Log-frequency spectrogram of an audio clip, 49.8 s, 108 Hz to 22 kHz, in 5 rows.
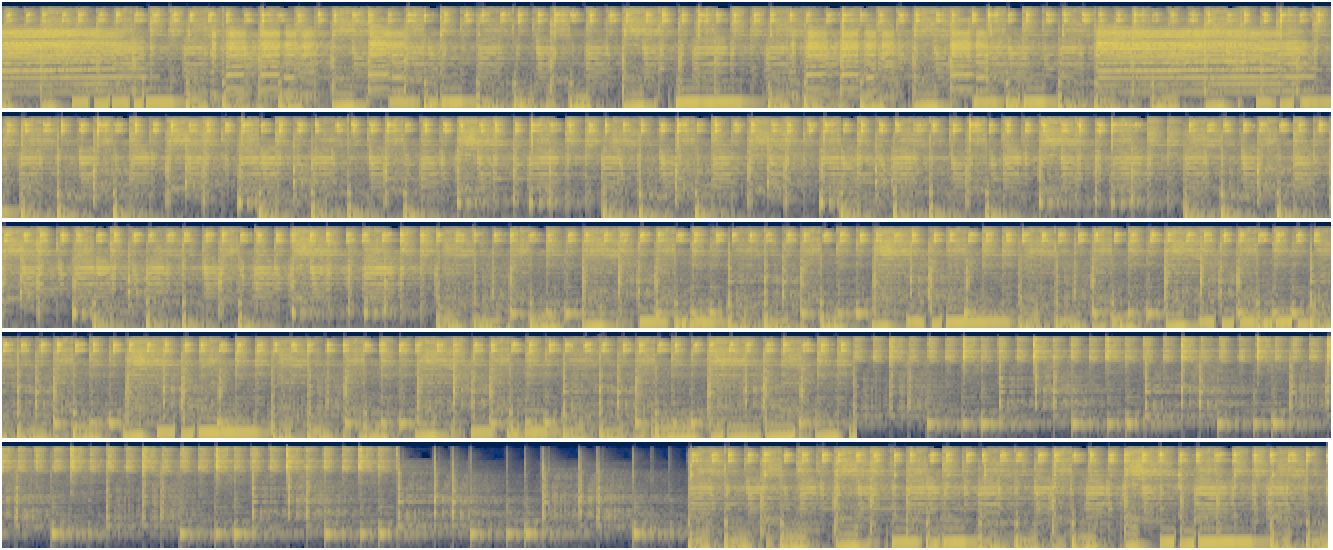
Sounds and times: Music: 0.0s - 49.8s.

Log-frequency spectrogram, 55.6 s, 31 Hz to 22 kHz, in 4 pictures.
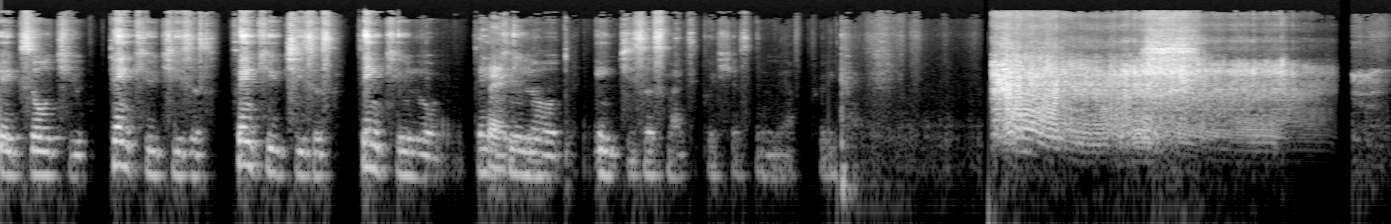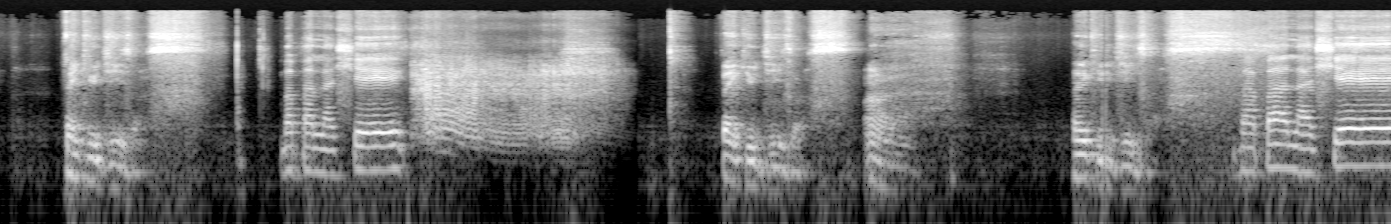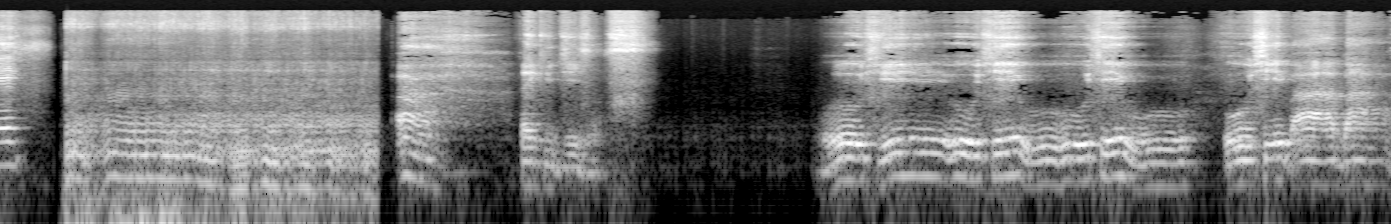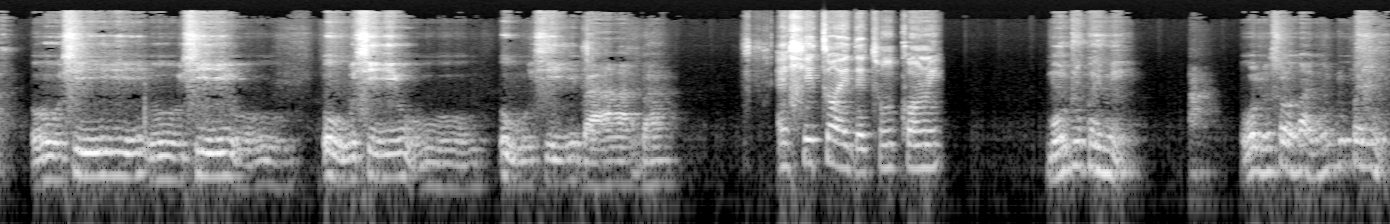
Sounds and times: Speech: 0.0s - 8.4s, 14.6s - 15.5s, 21.2s - 23.0s, 24.6s - 25.5s, 26.3s - 28.3s, 33.0s - 34.0s, 36.0s - 48.5s, 49.5s - 51.2s, 52.2s - 55.6s.

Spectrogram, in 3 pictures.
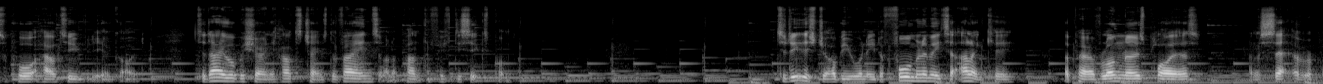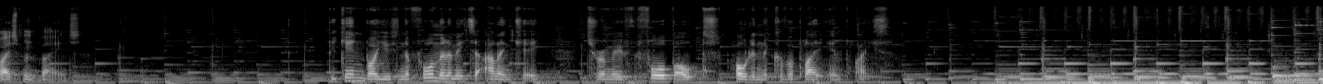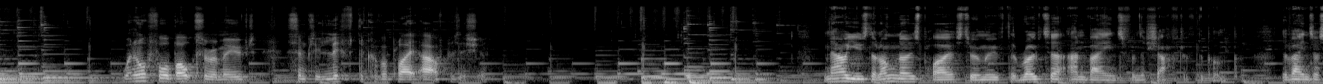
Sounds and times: Speech: 0.0s - 1.4s, 2.0s - 5.2s, 7.8s - 14.0s, 16.5s - 22.2s, 27.7s - 31.4s, 34.7s - 39.6s
Music: 0.0s - 39.6s.

